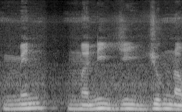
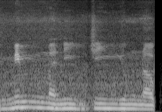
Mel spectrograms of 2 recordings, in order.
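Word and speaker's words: مِّن مَّنِيٍّ يُمْنَىٰ: منی یمنا پڑھتے ہیں۔ من یہ نہیں ہے، یہاں نون جو ساکن ہے اس کو نہیں پڑھا جائے گا، پہلے میم کے بعد جو نون آ رہا ہے اس پہلے میم کو دوسرے میم کے ساتھ ملا کے مم منی یمنا، یعنی اس کو من نہیں پڑھیں گے، نون کن کا تلفظ نہیں ہوگا۔ مم منی یمنا، نون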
